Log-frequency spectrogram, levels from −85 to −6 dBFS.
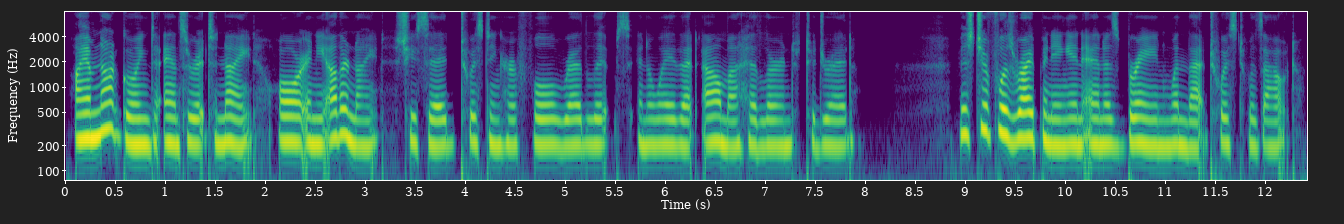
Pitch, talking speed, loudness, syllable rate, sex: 215 Hz, 190 wpm, -20 LUFS, 4.7 syllables/s, female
